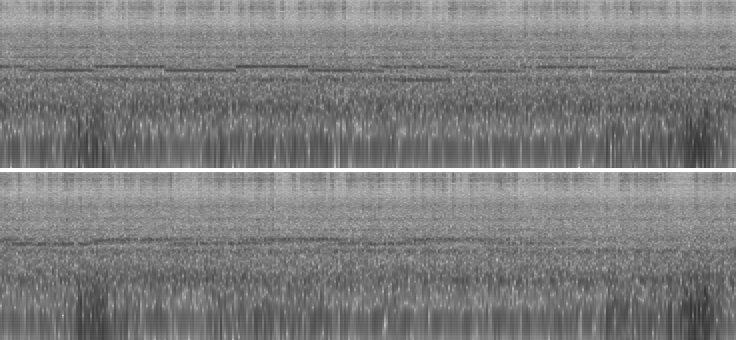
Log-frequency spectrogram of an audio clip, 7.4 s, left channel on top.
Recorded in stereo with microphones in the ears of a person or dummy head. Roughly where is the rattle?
No rattle in this recording.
